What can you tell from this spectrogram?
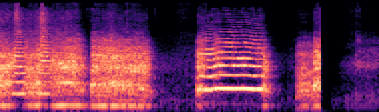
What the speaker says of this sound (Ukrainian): Ох і голосний цей гусик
